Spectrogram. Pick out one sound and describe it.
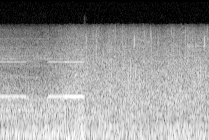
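Sand pours out of a tipping truck bed with a rushing hiss.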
